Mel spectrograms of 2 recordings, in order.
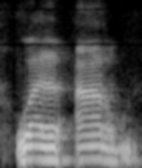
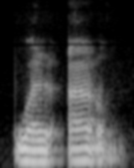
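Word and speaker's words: وَالْأَرْضِ: Iya, wal ard. Bunda sudah tahu ya, ketika kita wakaf di wal ard, bawahnya tetap dibaca setengah ketuk ya Bunda ya. Ya. Wal ard.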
